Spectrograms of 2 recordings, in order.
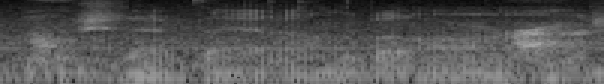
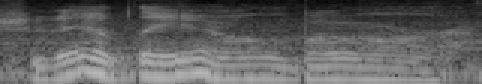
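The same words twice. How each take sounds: First: Whispered to self. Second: Said in the usual way. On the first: Real, not acted. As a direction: breathe it out unvoiced. Muttered to self, unvoiced.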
